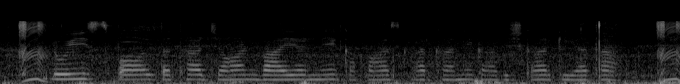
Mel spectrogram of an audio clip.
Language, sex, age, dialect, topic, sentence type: Hindi, female, 25-30, Awadhi Bundeli, agriculture, statement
